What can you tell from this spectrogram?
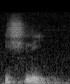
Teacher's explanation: A unlisi Y undoshi oldida I bilan almashinadi.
